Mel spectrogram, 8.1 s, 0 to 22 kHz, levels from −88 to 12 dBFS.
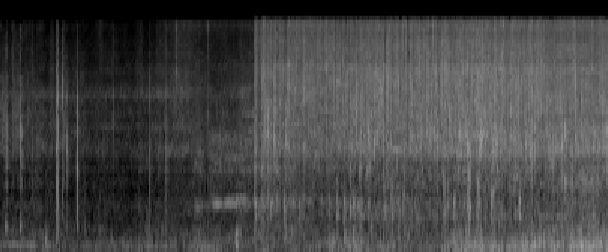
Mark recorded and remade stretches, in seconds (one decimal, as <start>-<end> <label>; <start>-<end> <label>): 0.0-0.5 recorded; 0.5-4.5 remade; 4.5-7.3 recorded; 7.3-8.1 remade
